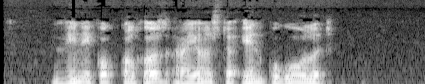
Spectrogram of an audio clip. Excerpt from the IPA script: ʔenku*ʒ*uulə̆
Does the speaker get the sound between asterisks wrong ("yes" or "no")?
yes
